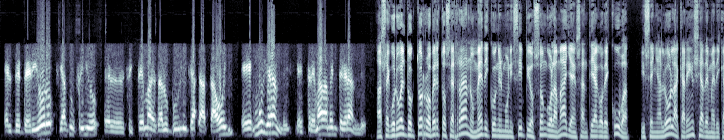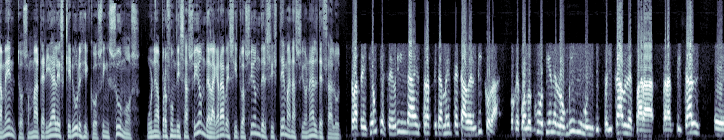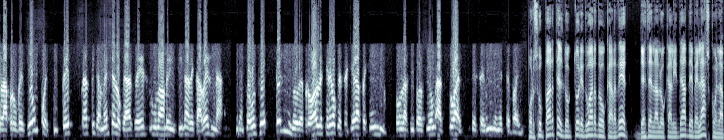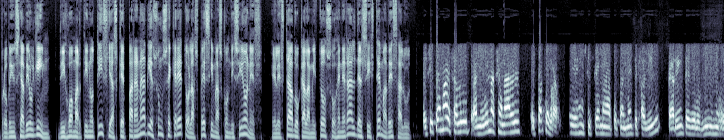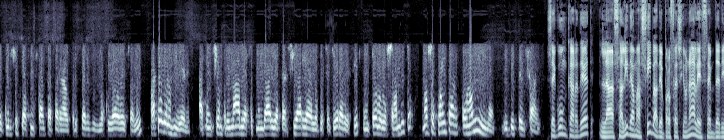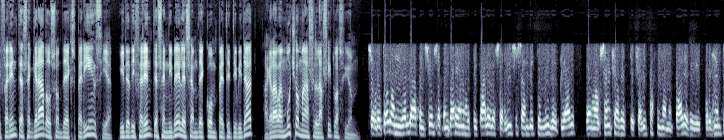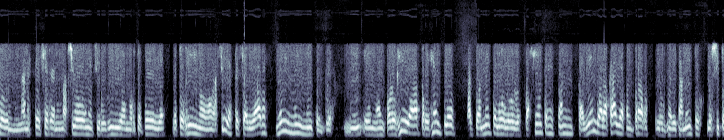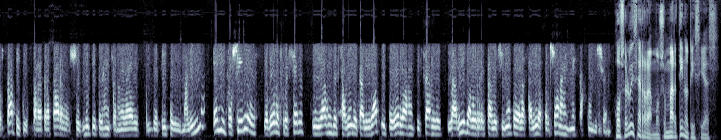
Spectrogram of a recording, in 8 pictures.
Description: "La atención que se brinda es prácticamente cavernícola", dos médicos alertan sobre agudización de crisis de Salud Pública en Cuba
